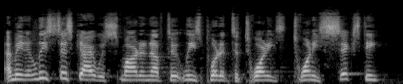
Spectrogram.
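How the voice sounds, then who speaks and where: A man in his forties hosts a comedic podcast, reading a listener email aloud and then ranting about it with sarcasm and profanity. His high voice is pushed and bright, fast but steady in tone, and he sounds mocking and exasperated.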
